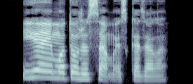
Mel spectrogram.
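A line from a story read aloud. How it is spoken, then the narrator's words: Wry snort. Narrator (Russian): хмыкнула Сонг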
